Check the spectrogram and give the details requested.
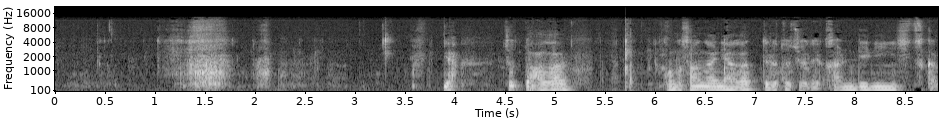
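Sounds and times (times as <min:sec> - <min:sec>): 
faint mouth sounds: 0:00.2 - 0:03.9
slurping instant chicken ramen noodles topped with an egg: 0:00.4 - 0:03.8
speech: 0:03.9 - 0:05.3, 0:06.1 - 0:08.8.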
